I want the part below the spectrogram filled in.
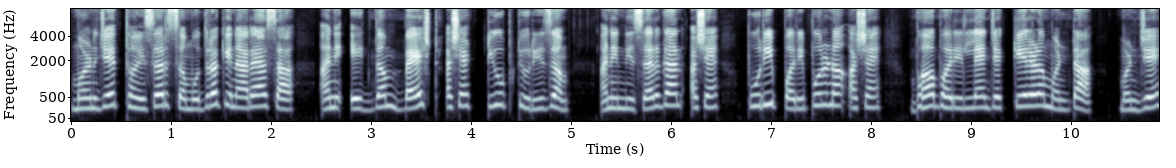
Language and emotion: Goan Konkani, neutral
